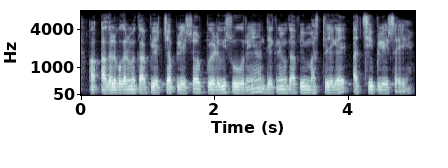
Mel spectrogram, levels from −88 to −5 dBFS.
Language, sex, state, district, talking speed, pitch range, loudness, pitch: Hindi, male, Bihar, Jahanabad, 250 wpm, 105-110 Hz, -18 LUFS, 105 Hz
